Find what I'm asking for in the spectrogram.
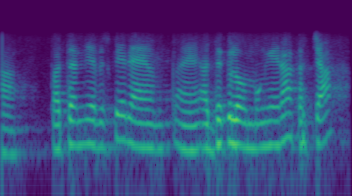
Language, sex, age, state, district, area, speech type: Sindhi, female, 60+, Maharashtra, Thane, urban, conversation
